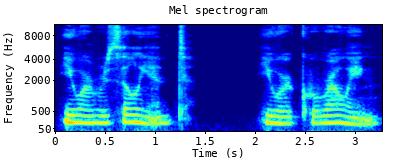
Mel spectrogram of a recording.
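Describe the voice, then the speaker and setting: A woman leads a guided meditation in a soft, breathy voice that sits close to a whisper. Her pitch is on the low side and her delivery is very slow. She speaks gently in short phrases, leaving space between them. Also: little pitch movement. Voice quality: breathy, hushed, near-whisper. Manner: gentle, unhurried phrasing with pauses.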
